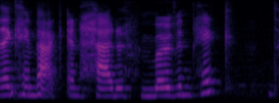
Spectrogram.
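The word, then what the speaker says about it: Mövenpick: We went for like a nice long walk along the beach, and then came back and had Movenpick.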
